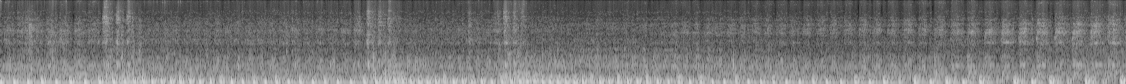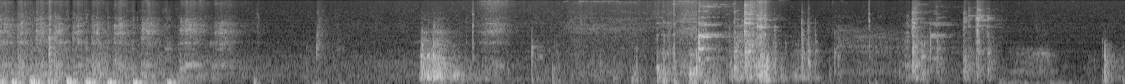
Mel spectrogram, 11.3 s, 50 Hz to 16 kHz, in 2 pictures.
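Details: Shogun R110 single after repair, first-gear indicator lamp wiring short fixed: steady, even beat for several seconds without faltering, then switched off; running normally, no longer stalls in gear.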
